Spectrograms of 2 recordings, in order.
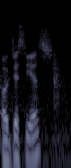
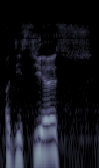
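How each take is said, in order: First: The name is said with English pronunciation. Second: The name is said with Greek pronunciation. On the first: "we would know him as Odysseus" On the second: "but in the Greek, it would be Odysseus"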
